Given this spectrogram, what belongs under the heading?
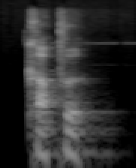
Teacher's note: Two short syllables and stress is on the second.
